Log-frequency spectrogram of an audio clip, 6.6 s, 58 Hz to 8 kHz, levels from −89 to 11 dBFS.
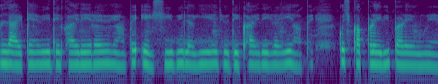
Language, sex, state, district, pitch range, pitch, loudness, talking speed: Hindi, female, Bihar, Samastipur, 185-195 Hz, 190 Hz, -32 LUFS, 230 wpm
